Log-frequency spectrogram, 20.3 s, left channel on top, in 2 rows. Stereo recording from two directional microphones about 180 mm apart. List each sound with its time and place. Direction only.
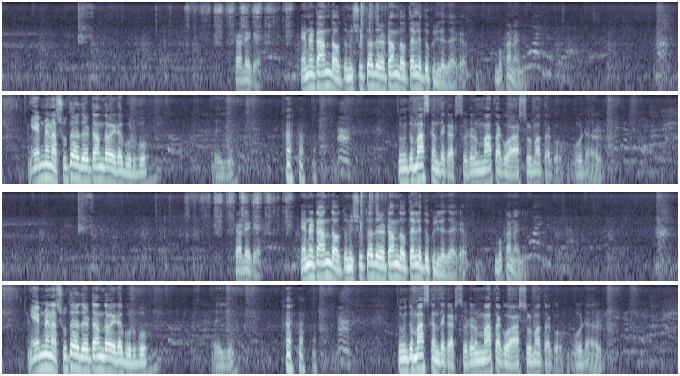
3.5 s a man's voice: 30° right (ahead or behind)
10.5 s a man's voice: 30° right (ahead or behind)
14.3 s speech: 25° right (ahead or behind)
16.0 s a man's voice: 25° right (ahead or behind)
